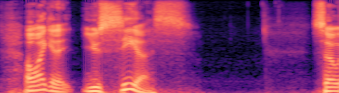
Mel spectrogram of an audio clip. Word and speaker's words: Cius: You see us. So it's not as it's only 7 inches, so it's not as big as the iPad. It will run Android. It is pronounced See Us.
